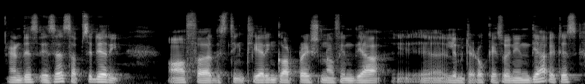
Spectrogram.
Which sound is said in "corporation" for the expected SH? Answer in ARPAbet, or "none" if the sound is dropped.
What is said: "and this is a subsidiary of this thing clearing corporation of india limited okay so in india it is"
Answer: SH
